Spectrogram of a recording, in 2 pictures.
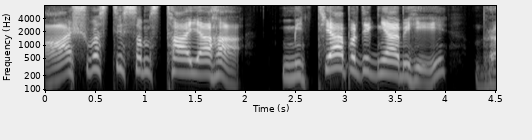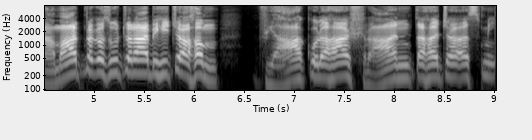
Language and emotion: Sanskrit, disgusted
